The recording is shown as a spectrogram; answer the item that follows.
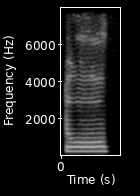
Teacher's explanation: واو خود تو ساکن ہے لیکن اس سے پہلے پیش لگا ہوا ہے، تو اس کی آواز کو کھینچنے میں، حرف کی آواز کو بو، ٹو، سو کھینچنے میں مددگار ہے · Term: حرف مدہ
